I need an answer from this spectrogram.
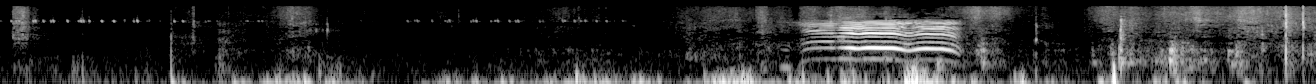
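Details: Watering goats on a farm: a steady low rumble of background noise, then one clear bleat lasting under a second with a trembling, nasal quality, followed by more rustling.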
